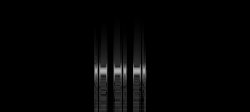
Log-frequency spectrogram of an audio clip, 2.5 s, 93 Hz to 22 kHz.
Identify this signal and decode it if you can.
Morse code, heard as a keyed tone, about 50 wpm, 700 Hz. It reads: ANN
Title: USA Common Names - Max 3 Letters - 50wpm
